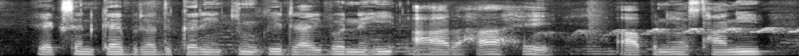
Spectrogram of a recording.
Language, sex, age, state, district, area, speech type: Hindi, male, 18-30, Uttar Pradesh, Chandauli, urban, spontaneous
